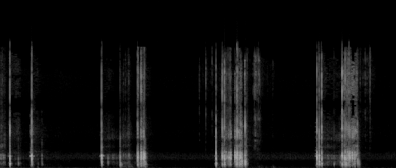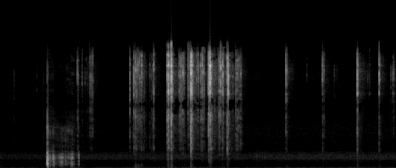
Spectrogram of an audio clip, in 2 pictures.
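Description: Long clear and glitter pointed nail extensions scratch and brush over the tufts of a yellow chenille tufted pillow fabric. Short, dry bursts of scratchy rustling come in quick clusters separated by silence, fading into softer scattered ticks and light scratches toward the end.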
